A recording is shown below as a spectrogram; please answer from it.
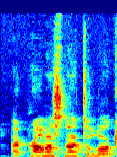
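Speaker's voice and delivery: calling after her. A narrator's reading. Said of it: "he called after her".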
